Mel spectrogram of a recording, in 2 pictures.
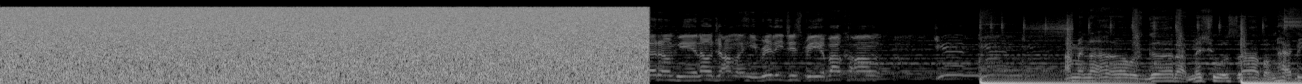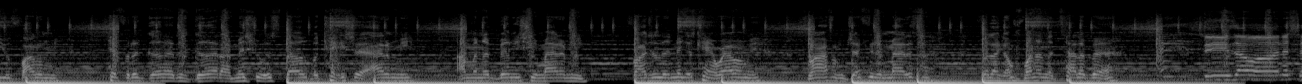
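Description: From the start until about 6.49 s, the audio suffers from samples built from the wrong bytes. Each sample's bytes are being assembled in the wrong order or with a one-byte misalignment, so the rapidly varying low-order bits end up as the most significant part of every value. The result is loud, harsh broadband noise, close to white on the louder sounds. Unlike ordinary background hiss, it tracks the original's presence rather than sitting as a steady floor.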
